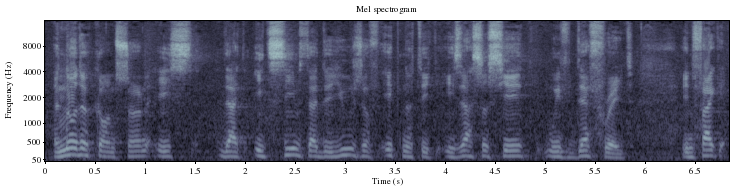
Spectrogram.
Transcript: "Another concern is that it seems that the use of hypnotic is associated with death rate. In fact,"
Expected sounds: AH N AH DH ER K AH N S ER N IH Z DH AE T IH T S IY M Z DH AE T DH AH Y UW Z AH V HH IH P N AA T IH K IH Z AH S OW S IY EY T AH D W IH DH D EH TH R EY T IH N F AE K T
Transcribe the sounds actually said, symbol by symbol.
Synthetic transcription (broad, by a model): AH N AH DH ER K AH N S ER N IH Z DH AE T IH T S IY M Z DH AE T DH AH Y UW Z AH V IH P N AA T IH K IH Z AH S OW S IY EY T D W IH DH D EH F R EY T IH N F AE K T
